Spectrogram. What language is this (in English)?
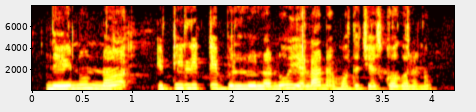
Telugu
